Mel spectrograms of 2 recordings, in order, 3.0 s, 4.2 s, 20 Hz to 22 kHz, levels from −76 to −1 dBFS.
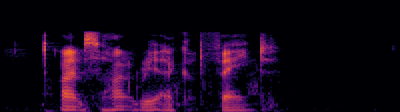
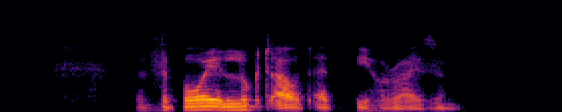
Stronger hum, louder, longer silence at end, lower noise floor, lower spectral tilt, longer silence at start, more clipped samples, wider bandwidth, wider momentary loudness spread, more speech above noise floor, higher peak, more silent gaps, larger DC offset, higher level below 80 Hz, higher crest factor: neither; second, -26 LUFS vs -21 LUFS; about the same, 0.95 s vs 0.85 s; second, -74 dBFS vs -83 dBFS; second, 0 dB/octave vs -7 dB/octave; second, 0.3 s vs 1.05 s; neither; first, 7.2 kHz vs 6 kHz; second, 13 LU vs 18 LU; second, 46 dB vs 62 dB; about the same, -4 dBFS vs -4 dBFS; neither; neither; about the same, -68 dBFS vs -64 dBFS; first, 26 dB vs 18 dB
